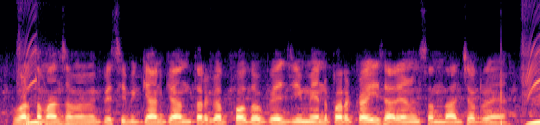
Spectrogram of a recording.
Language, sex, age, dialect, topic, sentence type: Hindi, male, 18-24, Hindustani Malvi Khadi Boli, agriculture, statement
